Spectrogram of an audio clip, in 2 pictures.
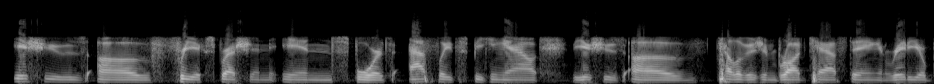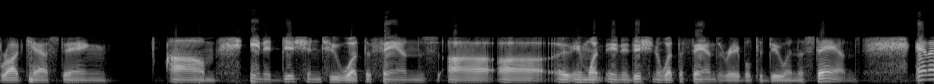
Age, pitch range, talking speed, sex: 40-59, 110-130 Hz, 135 wpm, male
